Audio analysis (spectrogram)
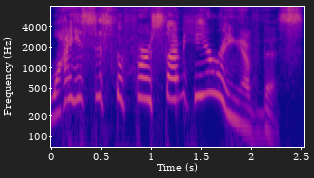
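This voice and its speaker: A put-on character voice shouts at an extremely high pitch and a moderate pace. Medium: read story. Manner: shouting, irritable.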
